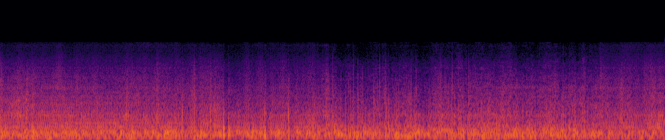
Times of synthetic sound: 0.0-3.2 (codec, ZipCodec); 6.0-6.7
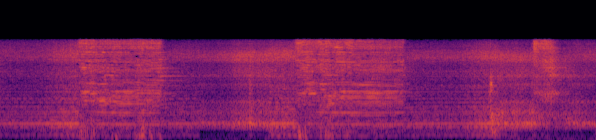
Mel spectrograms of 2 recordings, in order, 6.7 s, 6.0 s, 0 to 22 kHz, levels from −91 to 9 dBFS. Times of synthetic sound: 2.0-2.7 (codec, ZipCodec); 5.0-6.0

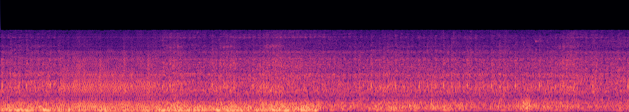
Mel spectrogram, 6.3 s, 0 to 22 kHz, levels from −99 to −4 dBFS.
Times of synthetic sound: 0.6-1.6 (codec, ZipCodec)

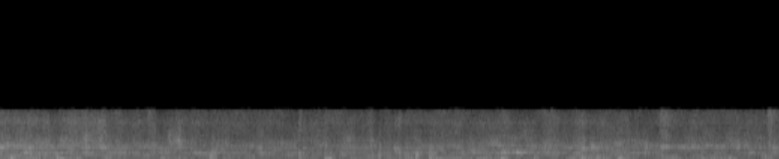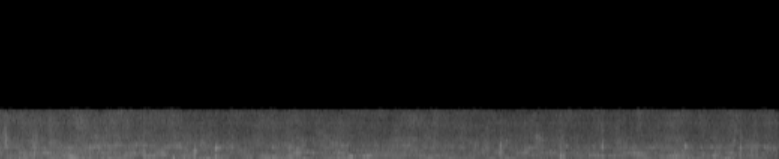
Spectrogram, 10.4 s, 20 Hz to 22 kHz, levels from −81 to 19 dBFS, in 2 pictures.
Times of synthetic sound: 0.0-10.4 (codec, ZipCodec)

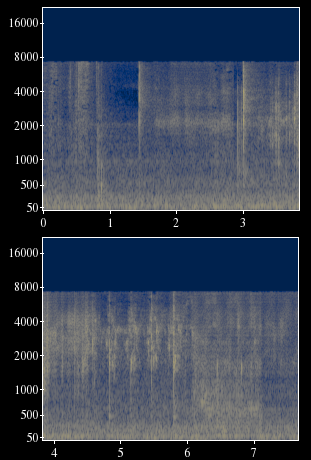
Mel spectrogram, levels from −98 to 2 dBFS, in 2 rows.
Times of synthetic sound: 1.9-2.5 (codec, ZipCodec); 3.8-4.5; 6.1-7.7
